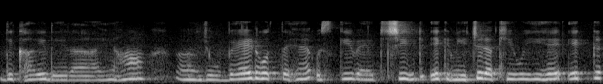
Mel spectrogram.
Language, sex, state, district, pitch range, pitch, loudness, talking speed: Hindi, female, Uttar Pradesh, Jalaun, 220-260 Hz, 240 Hz, -20 LUFS, 180 wpm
